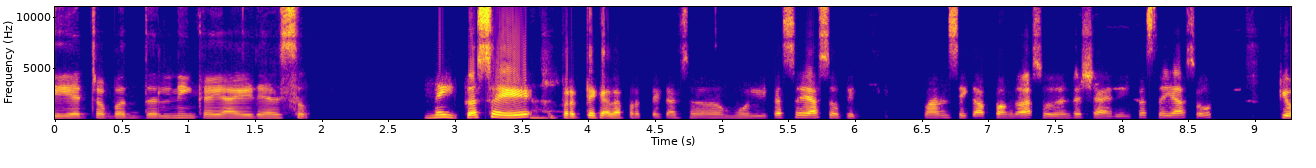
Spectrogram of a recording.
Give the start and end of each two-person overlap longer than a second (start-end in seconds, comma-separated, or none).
none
